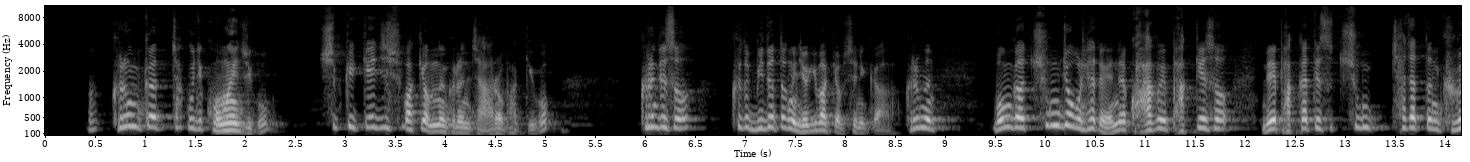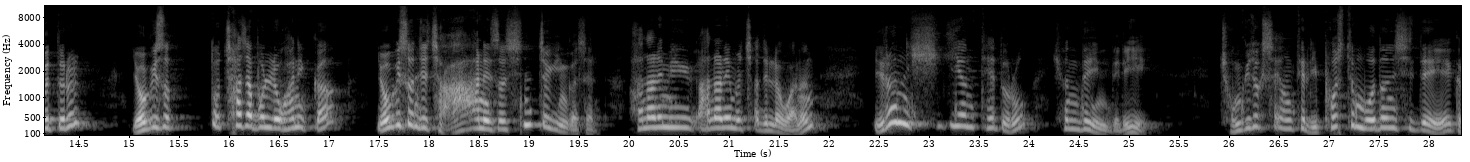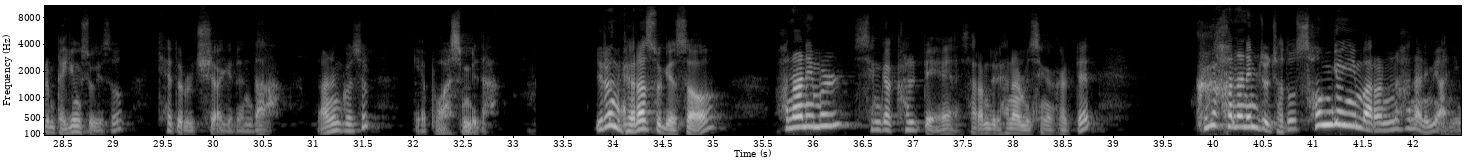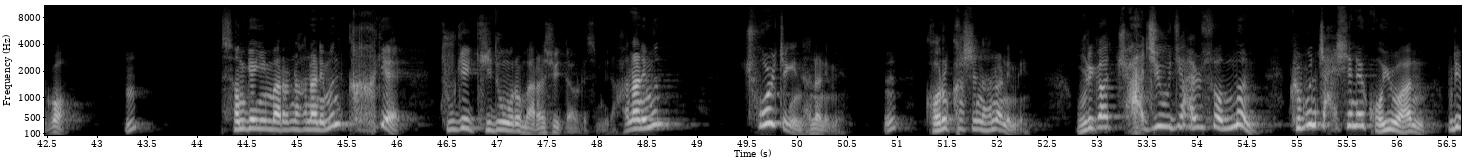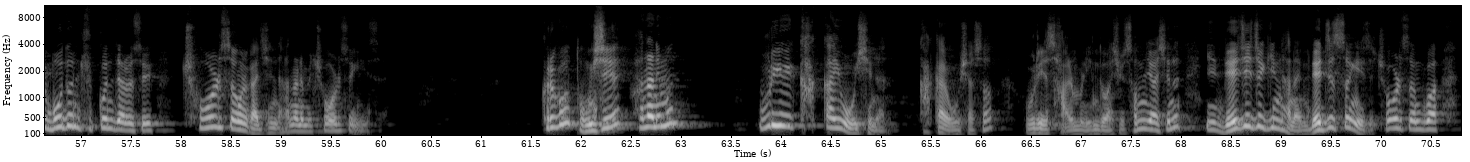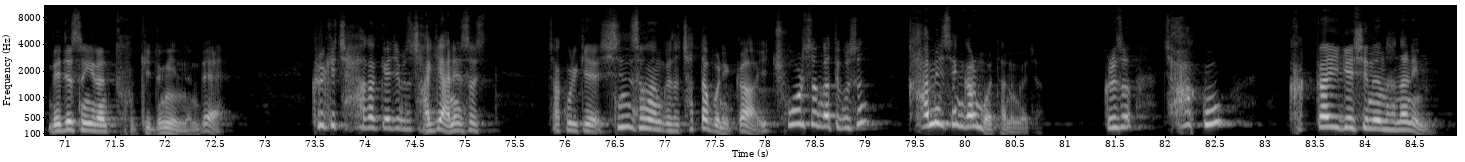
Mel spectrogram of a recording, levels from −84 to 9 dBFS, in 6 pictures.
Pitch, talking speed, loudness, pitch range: 250 Hz, 315 characters per minute, -25 LUFS, 210-300 Hz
